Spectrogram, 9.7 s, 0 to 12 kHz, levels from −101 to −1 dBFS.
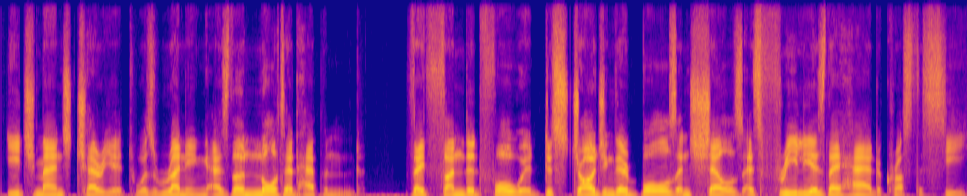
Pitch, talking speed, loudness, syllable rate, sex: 100 Hz, 160 wpm, -20 LUFS, 4.1 syllables/s, male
